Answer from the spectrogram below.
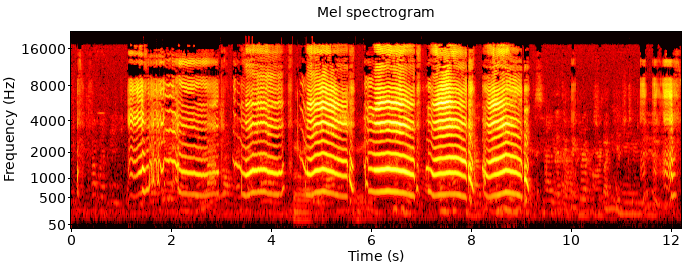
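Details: Infant in the NICU on day 3, fussy, breathing better: about five rising and falling wails over several seconds fading to soft fussing; infant cry.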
